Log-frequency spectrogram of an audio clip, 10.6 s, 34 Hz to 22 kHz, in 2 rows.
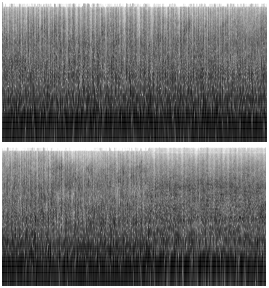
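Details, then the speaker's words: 1972 Ford Maverick with a freshly rebuilt 317 V8 on its first start, no exhaust fitted, transmission fluid overfull. A loud, deep, lumpy open-exhaust idle with crackle, a steady beat and no misses. Normal idle. "I'm going to fire this thing up real quick I know there's no exhaust on it yet so it is pretty loud so I don't know how well the camera is going to pick it up or my mic anyway"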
